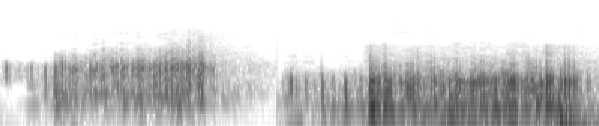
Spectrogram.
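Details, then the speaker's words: Coarse crackles through a stethoscope: low, wet bubbling and popping sounds across breaths, like popping at a bonfire. "fine sounds like when you are moving your fingers through your hair and Co is like wet bubbling it almost sounds like popping at a bonfire"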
